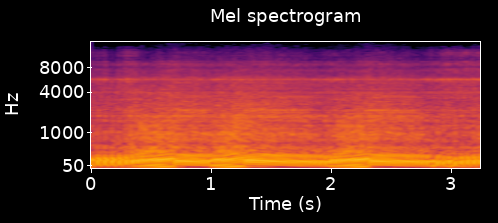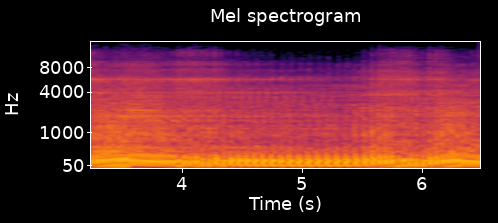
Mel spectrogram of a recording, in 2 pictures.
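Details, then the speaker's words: 1985 Honda ATC 200S three-wheeler, 165 original miles: fast single-cylinder thump with a light tapping rattle at low rpm with a little throttle, absent at idle and fading as rpm rises; runs well, no smoke, cause unknown. "it doesn't do it when you're like sitting there idling but it's to give it a little bit of gas make that rattl and then it goes away like as the RPMs get higher"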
